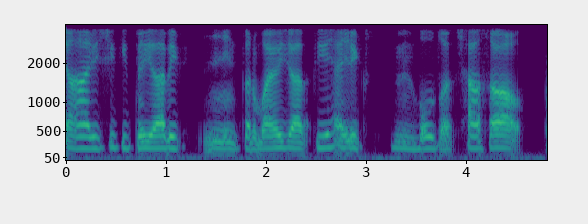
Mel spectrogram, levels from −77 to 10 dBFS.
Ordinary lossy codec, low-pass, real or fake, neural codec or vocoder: none; 3.6 kHz; fake; autoencoder, 22.05 kHz, a latent of 192 numbers a frame, VITS, trained on many speakers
